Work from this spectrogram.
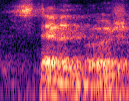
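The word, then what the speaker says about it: Stellenbosch: conférence à l'université de stenbos se prononce bien stellenbos en Afrique du Sud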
